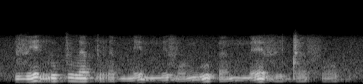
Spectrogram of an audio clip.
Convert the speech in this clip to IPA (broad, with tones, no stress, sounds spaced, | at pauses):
v e˧˥˧ r u˦˥ b lː ɐ˦˥ b r ɐ˩˧ b n e˧˥˧ mː ɪ˧˥˧ v ɔ˩˧ ŋ u˧˥˧ ʔ ɐ˩˧ mː ɛ˧˥˧ v ɪ˩˧ d ɐ˩˧ f ɔ˩˧ b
